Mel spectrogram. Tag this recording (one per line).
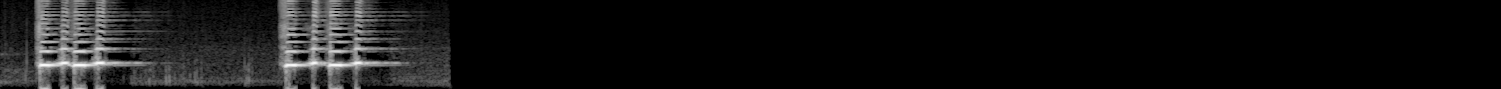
bocina
clown
fx
horn
payaso
wildtrack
